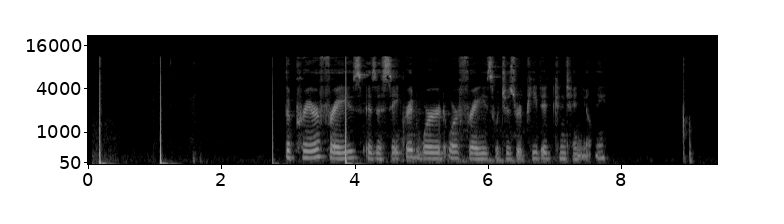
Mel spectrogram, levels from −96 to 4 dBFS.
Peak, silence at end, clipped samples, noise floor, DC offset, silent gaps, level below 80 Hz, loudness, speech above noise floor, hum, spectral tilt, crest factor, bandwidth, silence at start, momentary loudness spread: -16 dBFS; 0.4 s; under 0.1%; under -90 dBFS; under 0.1%; none; -62 dBFS; -45 LUFS; over 44 dB; none; -4 dB/octave; 32 dB; 11.5 kHz; 0.05 s; 17 LU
